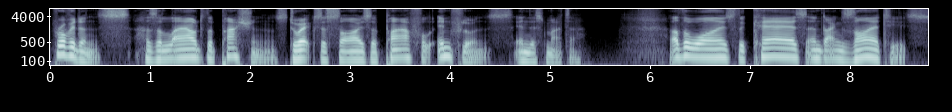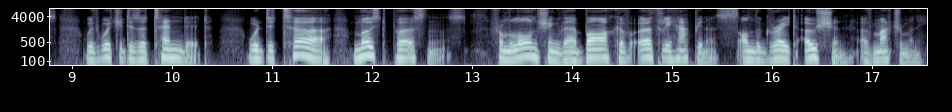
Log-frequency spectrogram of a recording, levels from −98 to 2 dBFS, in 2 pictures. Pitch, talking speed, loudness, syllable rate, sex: 125 Hz, 135 wpm, -21 LUFS, 4.8 syllables/s, male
